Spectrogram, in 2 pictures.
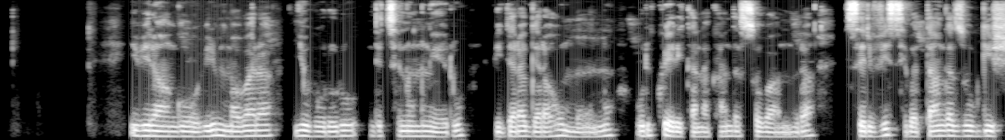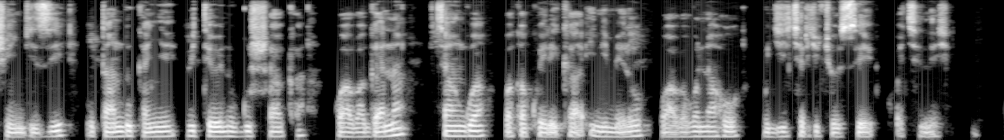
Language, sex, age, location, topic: Kinyarwanda, male, 25-35, Kigali, finance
